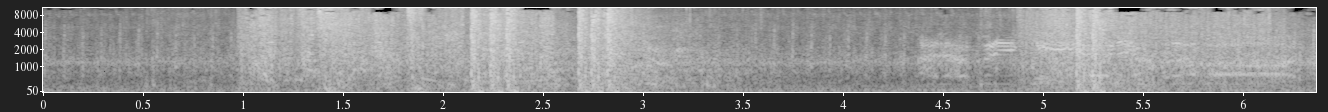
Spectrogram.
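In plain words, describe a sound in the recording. A rifle fires loud bursts of shots.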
